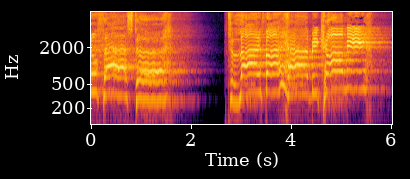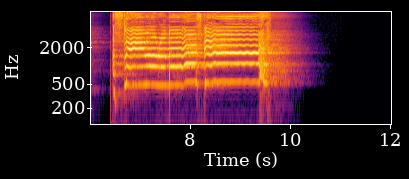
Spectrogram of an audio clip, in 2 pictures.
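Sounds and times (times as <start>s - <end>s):
vocals with Yamaha SPX2000 wood chamber reverb: 0.0s - 10.6s.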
